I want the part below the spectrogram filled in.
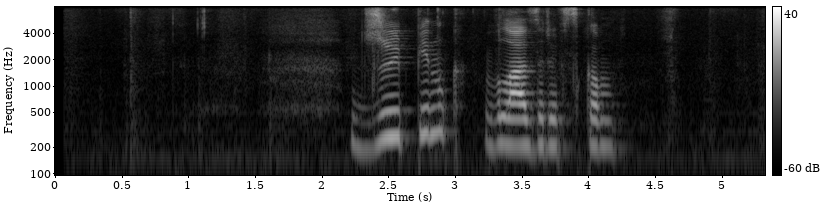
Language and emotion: Russian, neutral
